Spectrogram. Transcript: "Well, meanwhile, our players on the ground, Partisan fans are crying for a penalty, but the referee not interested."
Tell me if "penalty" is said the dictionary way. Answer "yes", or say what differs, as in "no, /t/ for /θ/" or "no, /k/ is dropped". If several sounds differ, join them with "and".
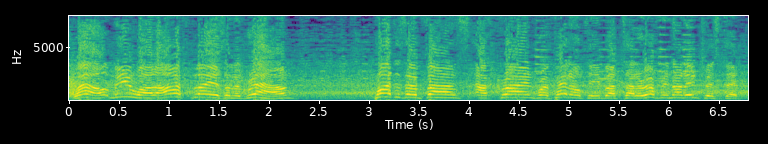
yes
